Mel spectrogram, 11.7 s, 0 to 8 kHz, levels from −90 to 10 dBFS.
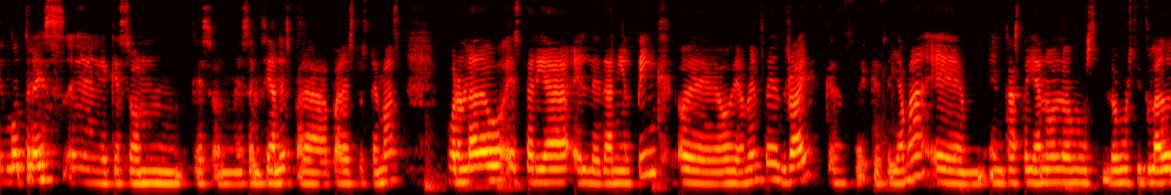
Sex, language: female, Spanish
